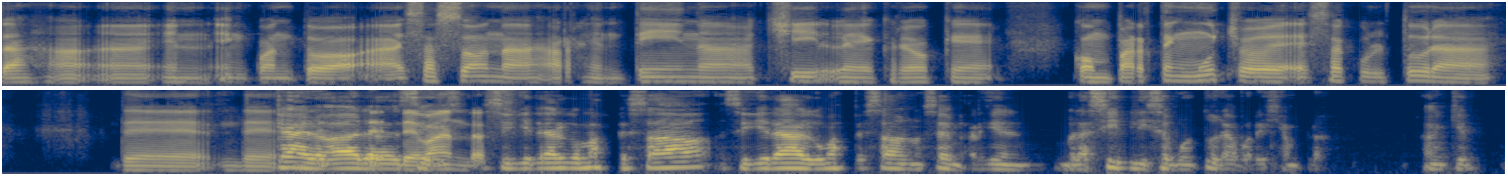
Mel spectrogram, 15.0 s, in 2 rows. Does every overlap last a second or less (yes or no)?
no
